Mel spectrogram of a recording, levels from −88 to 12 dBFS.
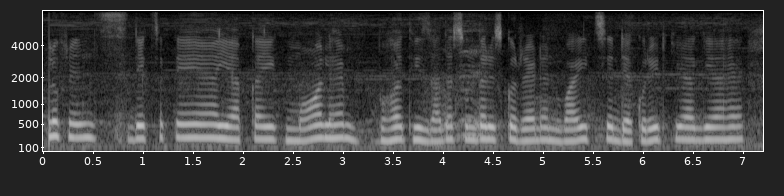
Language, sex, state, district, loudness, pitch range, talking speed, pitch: Hindi, female, Bihar, Muzaffarpur, -23 LUFS, 215-240 Hz, 200 wpm, 225 Hz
